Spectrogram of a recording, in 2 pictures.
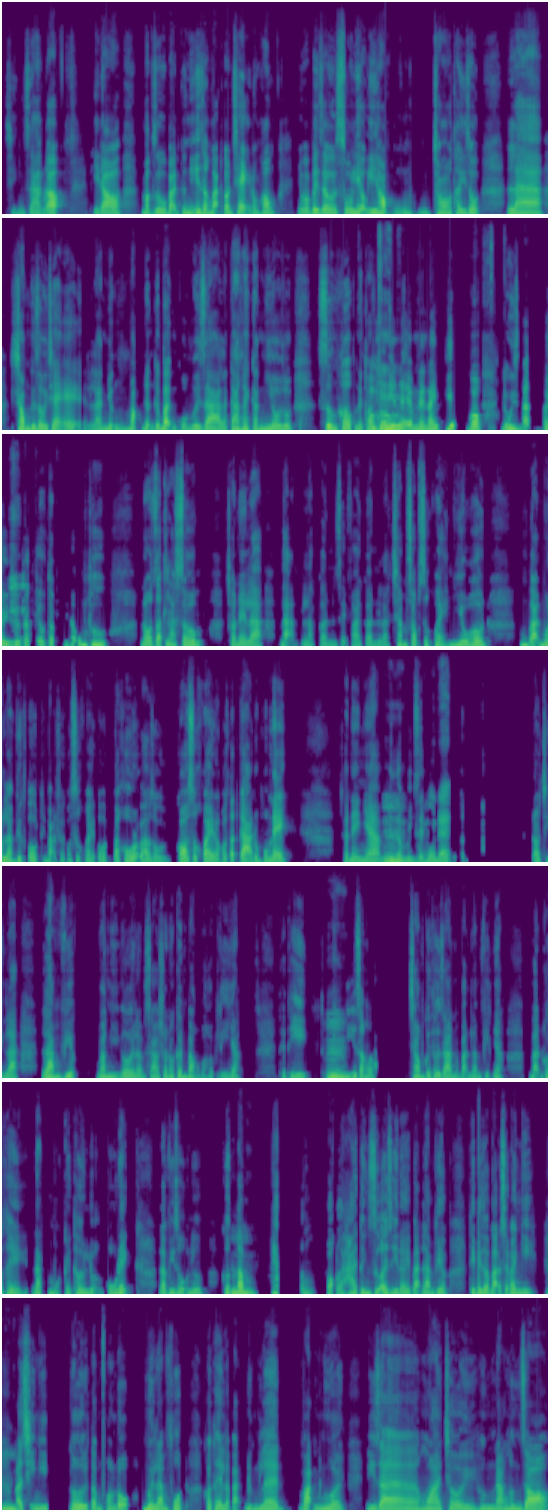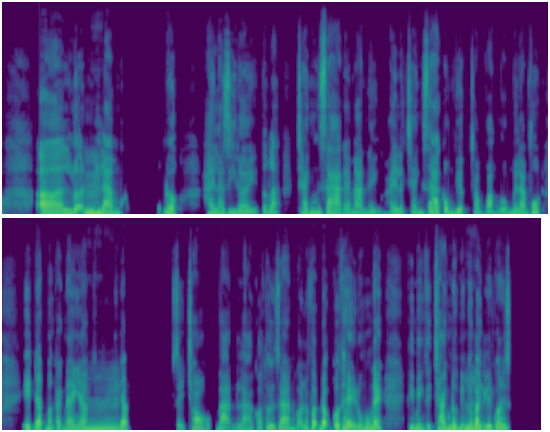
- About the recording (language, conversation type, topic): Vietnamese, advice, Làm sao để cân bằng giữa nghỉ ngơi và công việc khi tôi luôn bận rộn?
- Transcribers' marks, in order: tapping; laughing while speaking: "Ừ"; other background noise; unintelligible speech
